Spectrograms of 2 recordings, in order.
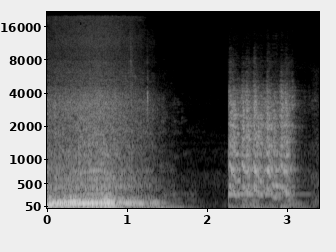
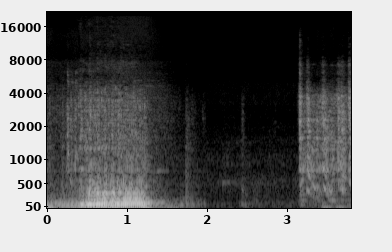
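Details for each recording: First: Abandoned 1991 GMC Sierra 4.3 V6 with a new distributor, fed only a small charge of gasoline: it catches with a rumble, runs barely a second, then winds down and dies. Fuel starvation; the fuel charge ran out. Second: 1991 GMC Sierra 4.3 Vortec, abandoned truck with a new distributor and fuel pump, fuel pressure confirmed: a short burst, a pause, then it catches into an even low rumble, and the transmission pulls in low range. Normal running.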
